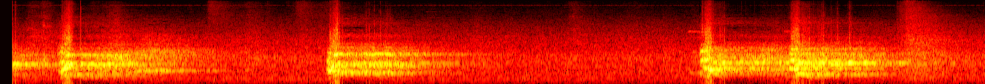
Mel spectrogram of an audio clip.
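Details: Dog barking: four loud, sharp barks, the last two close together, over a steady hiss of background noise.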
